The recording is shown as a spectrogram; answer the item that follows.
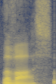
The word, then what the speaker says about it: Lovass: Did I say that right? – Kind of, yeah. It's better than Lovass. – How do you say it? – Lovass. – Lovass. Yeah. Oh, okay. – Like you love Voss water.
